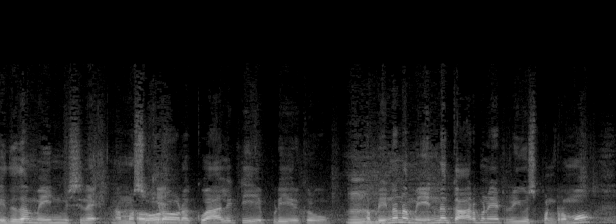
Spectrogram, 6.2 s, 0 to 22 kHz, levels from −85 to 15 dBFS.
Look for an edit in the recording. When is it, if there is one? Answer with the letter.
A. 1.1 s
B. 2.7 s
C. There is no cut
A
